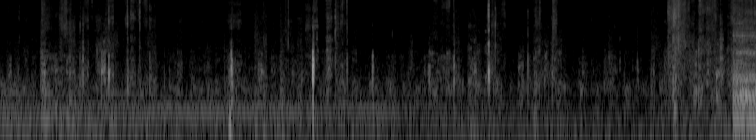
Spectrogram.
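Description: Near silence, with faint scattered clicks and rustles of masking tape being handled and pressed onto a model rocket's fins. At the very end a steady hum and hiss cuts in.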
